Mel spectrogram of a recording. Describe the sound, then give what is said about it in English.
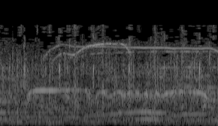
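Baseball crowd cheering a towering home run to left field: a faint, steady crowd roar with scattered claps, and a sustained, wavering whistle-like tone gliding above it. “And this crowd has come alive.”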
